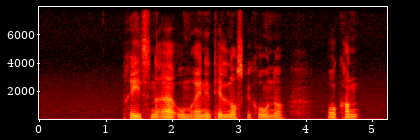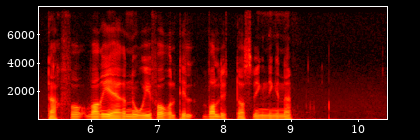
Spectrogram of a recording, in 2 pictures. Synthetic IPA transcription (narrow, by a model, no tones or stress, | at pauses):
pʰʁiːsn̩əæːʁʊmʁɛŋnɪŋt̪ʰɪlnɔʁskəkʰʁuːnəʁ | oːkʰɑn | d̪̥æʁfɔʁʋɑʁɪeːʁənuːəiːfɔʁɔlt̪ʰɪlʋɑlʉt̪ɑsʋɪŋnɪŋənə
